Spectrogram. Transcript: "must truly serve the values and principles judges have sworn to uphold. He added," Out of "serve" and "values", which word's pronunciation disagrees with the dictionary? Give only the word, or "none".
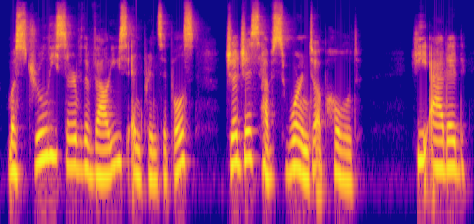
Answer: none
